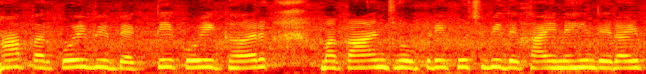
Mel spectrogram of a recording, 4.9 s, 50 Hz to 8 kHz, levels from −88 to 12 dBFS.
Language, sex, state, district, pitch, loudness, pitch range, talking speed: Hindi, female, Chhattisgarh, Rajnandgaon, 240 Hz, -13 LUFS, 230-250 Hz, 195 wpm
